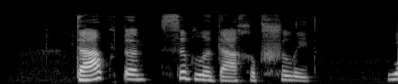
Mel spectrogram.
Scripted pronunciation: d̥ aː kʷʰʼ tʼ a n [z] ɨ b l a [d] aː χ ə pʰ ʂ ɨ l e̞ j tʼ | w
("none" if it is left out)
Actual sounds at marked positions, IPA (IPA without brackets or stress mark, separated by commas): s, d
